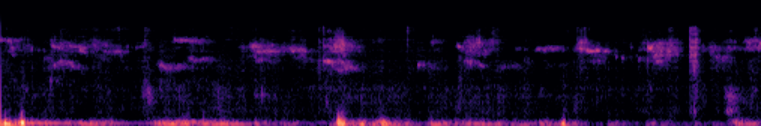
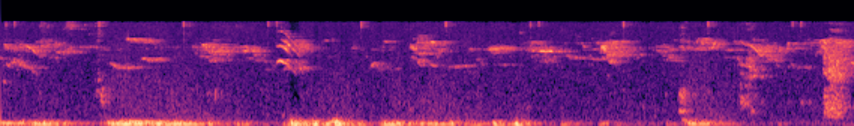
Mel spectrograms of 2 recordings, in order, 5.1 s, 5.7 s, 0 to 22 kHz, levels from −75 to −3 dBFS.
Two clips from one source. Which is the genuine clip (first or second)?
second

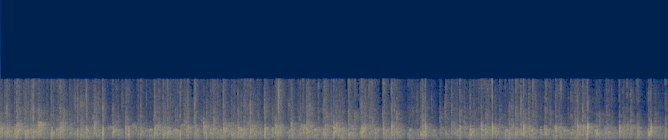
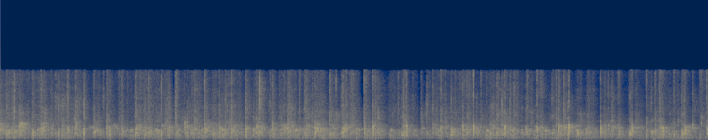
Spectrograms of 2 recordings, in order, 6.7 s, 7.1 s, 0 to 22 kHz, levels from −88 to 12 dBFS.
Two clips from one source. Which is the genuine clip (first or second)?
first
